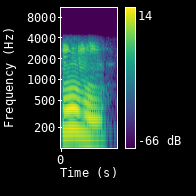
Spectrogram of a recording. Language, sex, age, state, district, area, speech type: Maithili, male, 18-30, Bihar, Muzaffarpur, rural, conversation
